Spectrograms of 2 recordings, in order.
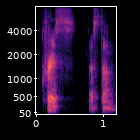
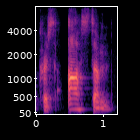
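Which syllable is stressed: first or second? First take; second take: first; second. First: The stress is on the first syllable. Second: The stress is on the second syllable. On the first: "the stressor's on the first syllable" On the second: "that puts the stressor on the second syllable"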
